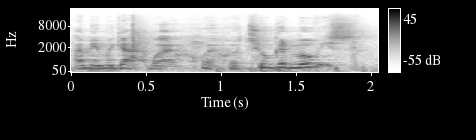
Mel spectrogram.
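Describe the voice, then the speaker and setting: A man's voice: a little high, fast talker. Cursing, sarcastic young man ranting. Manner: sarcastic, heavily profane, exasperated. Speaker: movie reviewer. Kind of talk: ranting vlog review. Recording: noisy home recording.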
